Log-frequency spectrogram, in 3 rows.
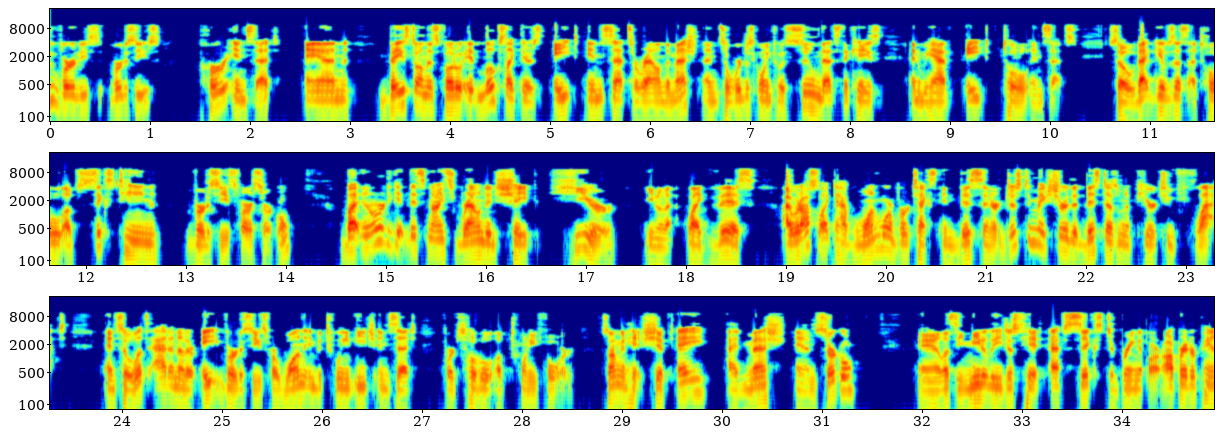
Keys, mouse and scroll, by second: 15.2 ctrl+d, 15.4-17.0 drag, 17.0 middle click, 17.1 right click, 17.4 middle click, 17.7-19.2 drag, 17.7 right click, 23.0 d, 23.4-26.2 right drag, 26.7-31.0 middle drag, 29.1 shift+a, 31.4-33.1 middle drag, 33.1 F6.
